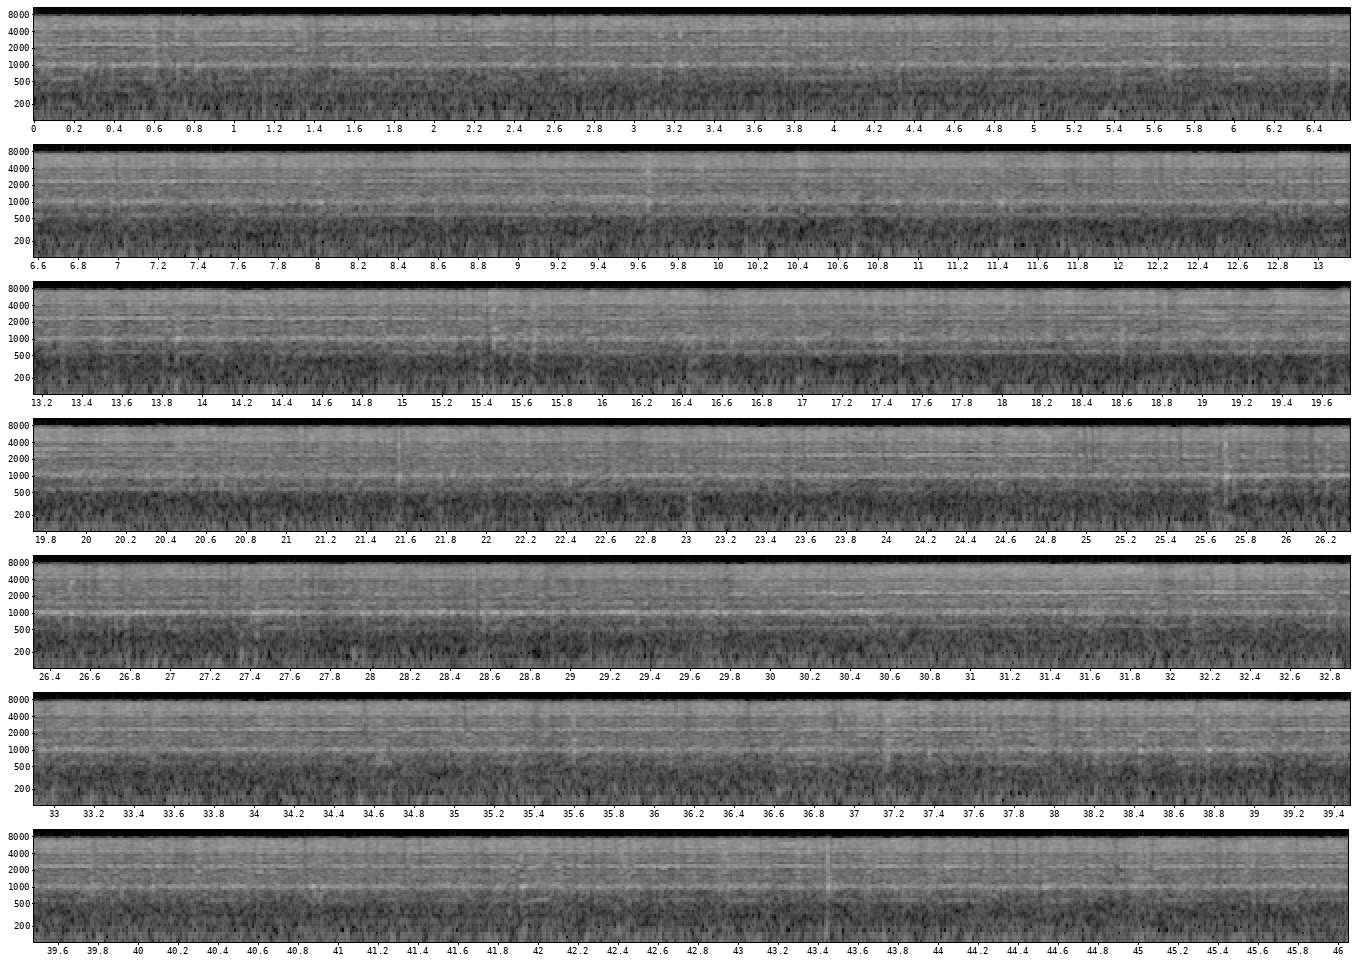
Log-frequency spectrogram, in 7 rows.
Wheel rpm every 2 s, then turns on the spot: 150, 160, 150, 160, 160, 160, 160, 150, 160, 160, 160, 160, 160, 150, 140, 150, 160, 160, 160, 160, 160, 160, 160.
none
